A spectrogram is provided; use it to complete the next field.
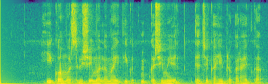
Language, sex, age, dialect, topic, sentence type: Marathi, male, 25-30, Northern Konkan, agriculture, question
